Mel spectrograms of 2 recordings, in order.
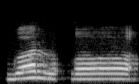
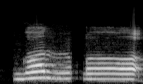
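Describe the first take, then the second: No difference in how they are said.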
